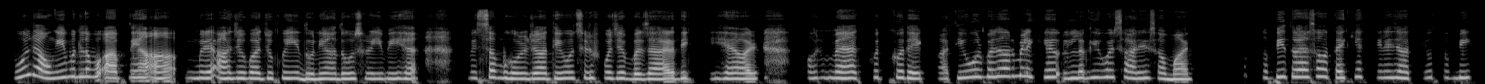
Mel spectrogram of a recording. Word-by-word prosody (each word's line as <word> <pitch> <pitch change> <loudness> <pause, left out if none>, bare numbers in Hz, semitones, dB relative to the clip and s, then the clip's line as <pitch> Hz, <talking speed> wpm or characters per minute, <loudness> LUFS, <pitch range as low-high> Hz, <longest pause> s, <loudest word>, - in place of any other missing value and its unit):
भूल 370 +7 0
जाऊँगी 310 -5 +3
मतलब 360 0 0
आपने 150 +2 +3
अ, 155 -2 +3
मेरे 290 0 0
आजू-बाजू 275 -1 +2
कोई 280 0 -1
दुनिया 255 +1 +2
दूसरी 260 0 0
भी 260 +1 0
है। 260 -1 +1 0.5
मैं 295 - -7
सब 325 +1 0
भूल 265 -2 +2
जाती 265 +1 +2
हूँ 280 +1 +1
सिर्फ 290 0 -3
मुझे 280 -1 +1
बाज़ार 245 +1 +3
दिखती 270 -1 -5
है 265 0 +2
और 260 0 +4 0.5
और 290 +1 -6
मैं 290 -1 +2
खुद 320 -1 -7
को 315 - +1
देख 270 -2 +1
पाती 270 +3 -6
हूँ 315 +2 0
और 345 - 0
बाज़ार 375 +2 0
में 395 +1 -2
लिखे 340 -2 -1
लगे 295 +2 +1
हुए 335 +1 -1
सारे 295 -3 -1
सामान। 245 -3 +1 0.7
कभी 345 +3 -1
तो 345 - -2
ऐसा 345 +2 +1
होता 345 -4 0
है 305 - +1
कि 350 - -9
अकेले 310 -2 -5
जाती 295 -1 -1
हूँ, 315 - -8
तब 300 -2 -12
भी 305 +1 -1
285 Hz, 200 wpm, -23 LUFS, 265-315 Hz, 0.7 s, और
